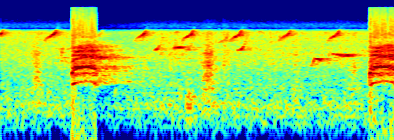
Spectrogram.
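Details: Two abrupt, raspy barks from a barking deer in Cambodia open and close the recording, separated by a run of high rising chirps and short whistled notes.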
